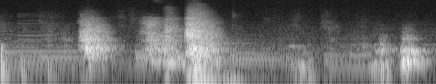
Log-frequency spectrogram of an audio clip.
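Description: Soft background film score with steady held notes. Over it come a few short thuds and rustles about one to two seconds in, the loudest about two seconds in.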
